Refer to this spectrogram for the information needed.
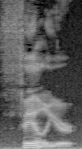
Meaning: State or condition of not meeting a desirable or intended objective, opposite of success
- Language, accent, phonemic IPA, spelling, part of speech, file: English, Canada, /ˈfeɪ.ljəɹ/, failure, noun, En-ca-failure.ogg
